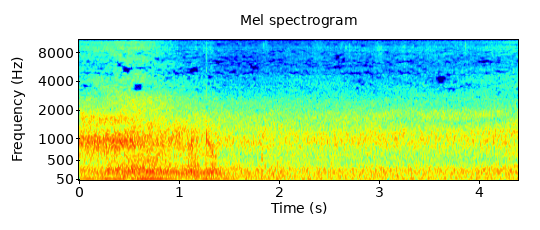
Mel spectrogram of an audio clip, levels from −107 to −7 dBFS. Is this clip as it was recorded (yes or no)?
no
